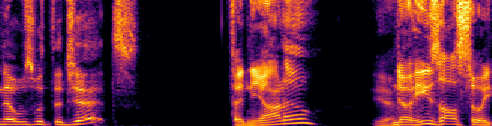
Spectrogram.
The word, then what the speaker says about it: Fagnano: Fagnano. Thank you. Oh, From the University of Connecticut. Thank you to Bert for helping the with that. one that was with the Jets. Fagnano?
